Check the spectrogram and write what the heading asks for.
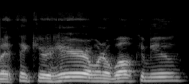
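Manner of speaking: normal talking voice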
